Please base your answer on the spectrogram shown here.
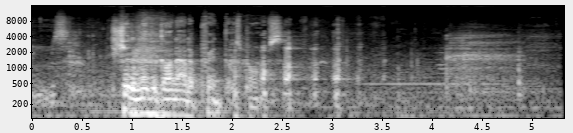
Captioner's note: chuckling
